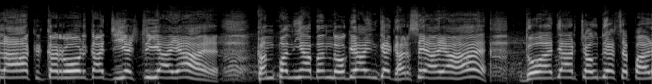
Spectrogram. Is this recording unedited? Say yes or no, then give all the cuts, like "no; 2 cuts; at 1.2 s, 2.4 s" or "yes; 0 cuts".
no; 1 cut; at 5.0 s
